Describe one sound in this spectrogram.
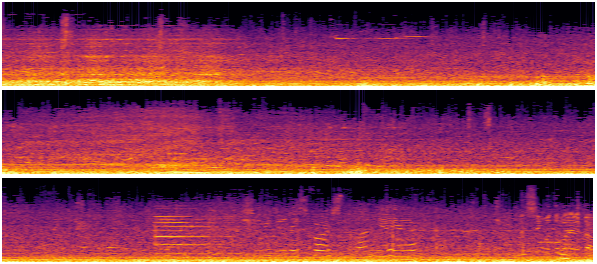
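Wind blows against the microphone outdoors.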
